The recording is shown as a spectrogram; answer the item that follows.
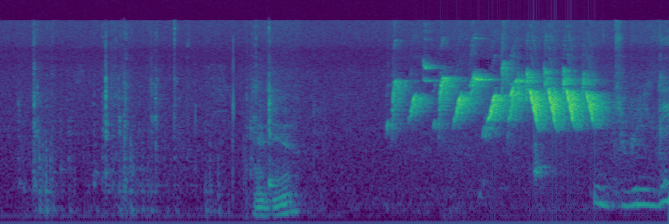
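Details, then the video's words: Goldfinch lesson song. A man talks first, then a brisk series of high, sharp, rising şak şak notes comes in strongly, and a voice speaks again as the run ends. "saka kuşun da şak şak nedir öğrendik."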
